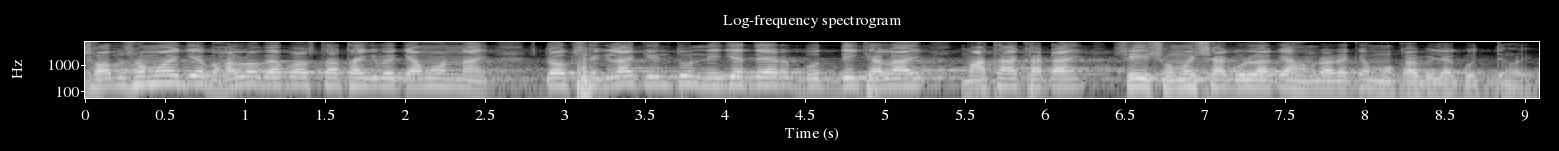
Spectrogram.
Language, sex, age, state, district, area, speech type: Bengali, male, 45-60, West Bengal, Purulia, urban, spontaneous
